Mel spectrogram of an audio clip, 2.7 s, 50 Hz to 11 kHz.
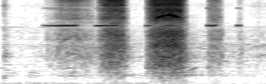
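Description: A power drill drives a bolt into the foot of a Pergolux Skydance S3 backyard pergola in several short whirring bursts separated by brief pauses, close by and with no speech.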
